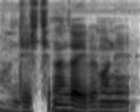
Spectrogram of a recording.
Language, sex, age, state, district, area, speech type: Bodo, male, 45-60, Assam, Baksa, rural, spontaneous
